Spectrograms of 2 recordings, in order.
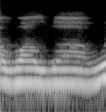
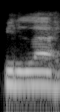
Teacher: wallahu lebih agak mencucu, sedangkan billahi lebih agak meringis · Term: tafkhim sama tarkik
